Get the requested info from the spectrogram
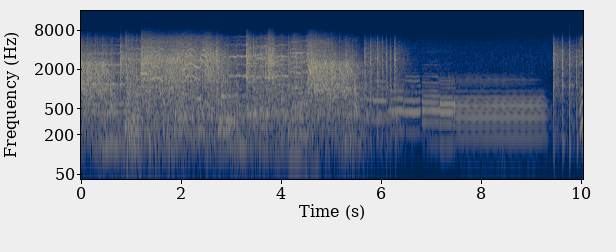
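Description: Cartoon sound effects of a brawl, with a jumble of crashes and smashing over orchestral music for about five and a half seconds. Then the crashing stops and brass plays a few held chords.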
